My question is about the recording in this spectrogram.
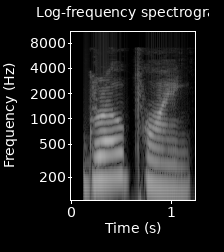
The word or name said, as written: gros point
